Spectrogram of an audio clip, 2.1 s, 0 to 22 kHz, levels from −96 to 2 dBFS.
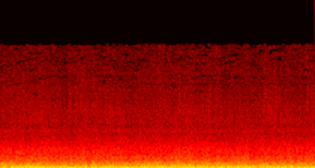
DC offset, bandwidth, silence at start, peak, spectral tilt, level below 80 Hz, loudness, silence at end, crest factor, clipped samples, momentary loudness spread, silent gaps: under 0.1%; 16 kHz; 0 s; -18 dBFS; -8 dB/octave; -34 dBFS; -31 LUFS; 0 s; 10 dB; under 0.1%; 1 LU; none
